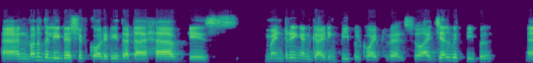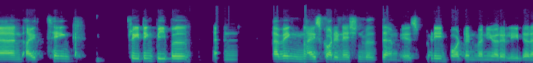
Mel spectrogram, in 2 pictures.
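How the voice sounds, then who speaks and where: A man introduces himself briefly at an online club meeting. He speaks plainly and in a relaxed way. His audio arrives dull over the video call. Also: medium pitch, moderate pace. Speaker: club member.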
